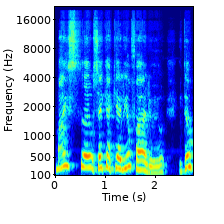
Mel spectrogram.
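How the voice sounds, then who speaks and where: This man has a dark, mellow tone. He speaks at a moderate pace with very wide pitch swings. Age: 60s. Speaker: university meditation teacher. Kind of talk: lecture. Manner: casual, conversational.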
